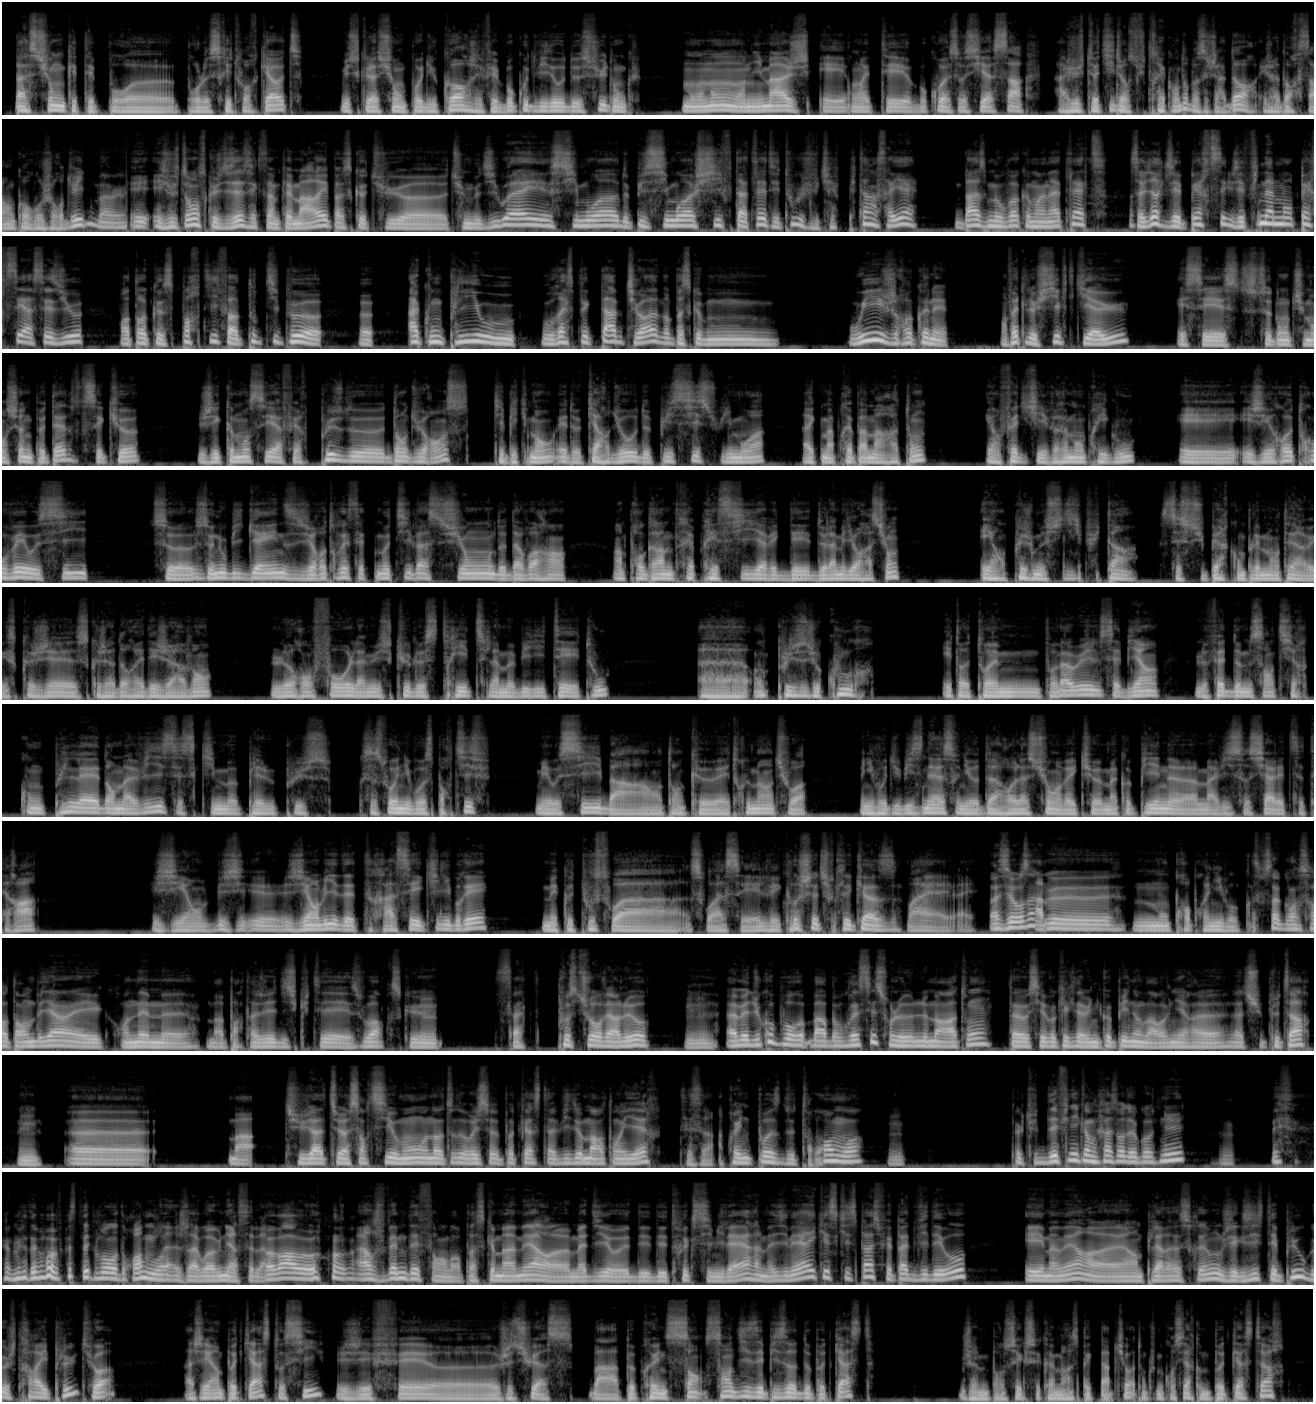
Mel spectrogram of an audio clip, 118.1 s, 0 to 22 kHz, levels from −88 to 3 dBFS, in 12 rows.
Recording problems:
uneven, jittery; strongly; from 26 s to 1:57

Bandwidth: 15.5 kHz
